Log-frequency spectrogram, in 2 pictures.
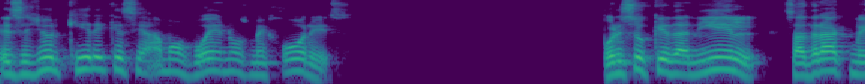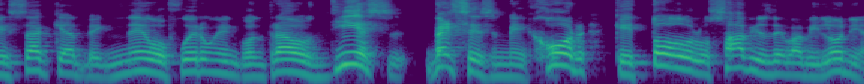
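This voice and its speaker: Against a quiet background, a man speaks at a fairly slow pace with a high pitch and ordinary pitch variation. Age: 60s. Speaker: preacher. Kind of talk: sermon. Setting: live stream.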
